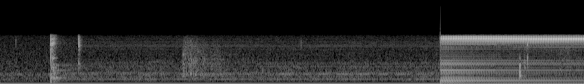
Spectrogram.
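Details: Early-1950s Crosley tube radio, after the open 470 kΩ resistor in the first audio tube's (12AV6) plate circuit was bridged: faint clicks, then loud steady buzzy hum with no station audio; filter capacitors failed, later replaced.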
